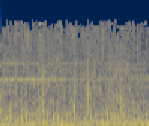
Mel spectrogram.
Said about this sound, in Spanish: Monta en su caballo. Él y los jinetes que lo acompañan cabalgan hacia las tropas inglesas.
